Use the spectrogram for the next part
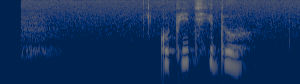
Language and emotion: Russian, neutral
